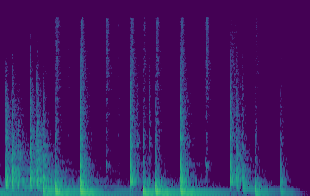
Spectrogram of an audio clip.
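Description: Recorded drum-kit music: kick, snare, hi-hat and cymbals, with a strong hit about once a second. It cuts off suddenly just before the end.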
